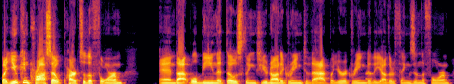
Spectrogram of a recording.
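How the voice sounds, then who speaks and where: A man's voice: medium pitch, fairly quick, fairly bright tone. A man hosting a live call-in show as a lawyer, giving advice in a casual, conversational way. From Canada. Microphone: close mic, wearing headphones.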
